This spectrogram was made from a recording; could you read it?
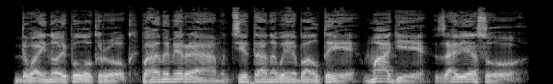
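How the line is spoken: Barked into ear. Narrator (Russian): Рявкнул в ухо идущий позади меня Кан

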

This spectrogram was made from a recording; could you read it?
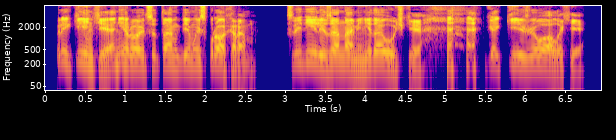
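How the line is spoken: Laughing. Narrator (Russian): рассмеялся он

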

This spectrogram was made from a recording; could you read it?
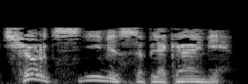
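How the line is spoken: Growling. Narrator (Russian): прорычал он

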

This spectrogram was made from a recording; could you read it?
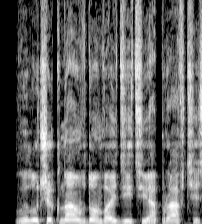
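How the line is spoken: Plain. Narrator (Russian): сказала горничная

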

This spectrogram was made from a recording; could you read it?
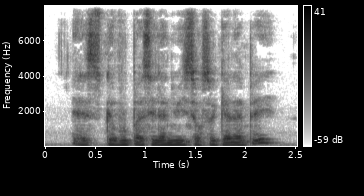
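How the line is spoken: Angry question. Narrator (French): demanda-t-il à son tour avec un accent de colère

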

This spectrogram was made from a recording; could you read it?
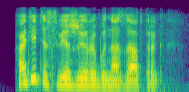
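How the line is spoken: Plain. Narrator (Russian): спросила Сюзан

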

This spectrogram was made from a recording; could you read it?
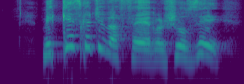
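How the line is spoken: Exclaiming. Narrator (French): s'écria Livia

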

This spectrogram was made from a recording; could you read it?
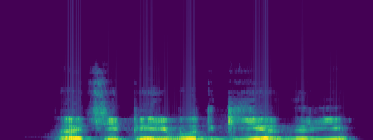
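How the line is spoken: Sobbing. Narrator (Russian): прорыдала она

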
